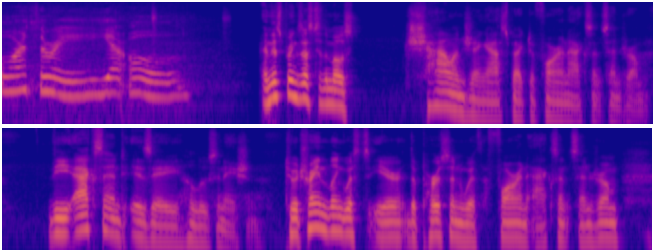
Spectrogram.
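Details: Adult male narrator; ordinary speech.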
